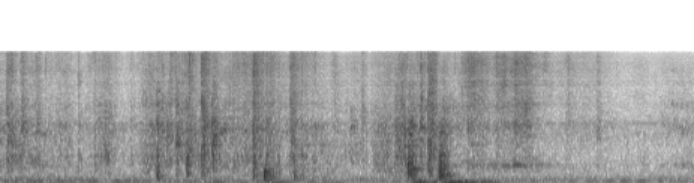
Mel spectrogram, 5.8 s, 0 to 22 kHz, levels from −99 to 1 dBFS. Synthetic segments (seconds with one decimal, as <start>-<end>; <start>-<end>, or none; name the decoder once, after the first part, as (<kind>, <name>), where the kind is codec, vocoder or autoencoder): 2.0-3.3 (codec, DAC); 4.0-5.8

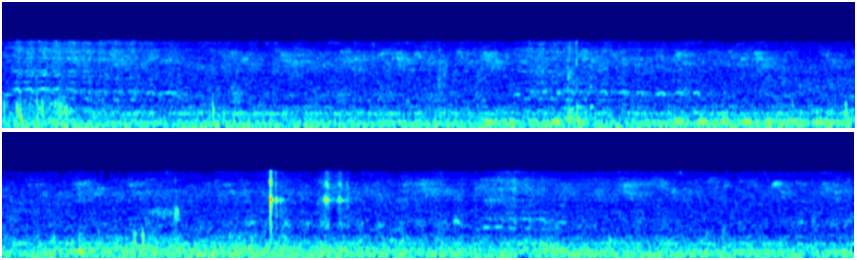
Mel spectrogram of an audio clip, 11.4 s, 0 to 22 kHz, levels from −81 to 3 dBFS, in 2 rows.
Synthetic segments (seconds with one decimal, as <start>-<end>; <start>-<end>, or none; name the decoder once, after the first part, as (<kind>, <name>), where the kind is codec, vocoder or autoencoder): 8.4-10.2 (codec, DAC)

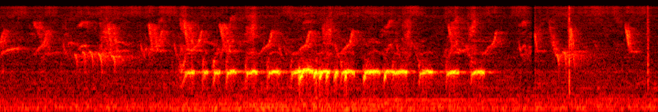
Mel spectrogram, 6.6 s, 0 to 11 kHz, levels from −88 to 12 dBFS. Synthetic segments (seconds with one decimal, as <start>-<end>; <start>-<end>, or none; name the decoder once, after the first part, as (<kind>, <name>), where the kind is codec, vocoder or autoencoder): 0.0-6.6 (vocoder, WaveNeXt)

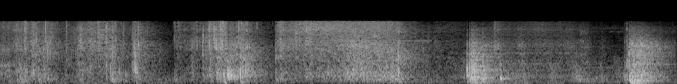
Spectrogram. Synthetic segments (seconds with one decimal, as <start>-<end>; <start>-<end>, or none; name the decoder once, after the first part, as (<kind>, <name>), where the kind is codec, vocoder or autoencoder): 4.5-5.8 (autoencoder, DAC-VAE)

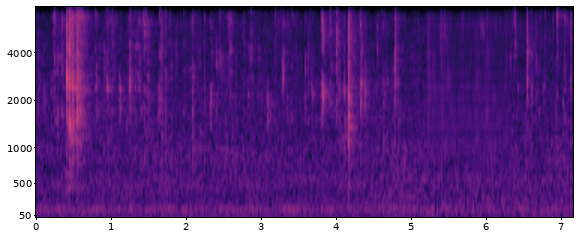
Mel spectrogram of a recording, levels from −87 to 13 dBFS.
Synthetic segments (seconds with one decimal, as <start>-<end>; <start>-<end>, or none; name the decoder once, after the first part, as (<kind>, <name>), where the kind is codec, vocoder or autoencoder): 5.2-6.3 (vocoder, Vocos)

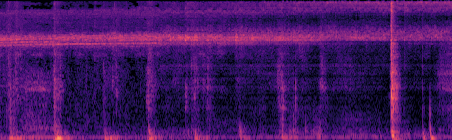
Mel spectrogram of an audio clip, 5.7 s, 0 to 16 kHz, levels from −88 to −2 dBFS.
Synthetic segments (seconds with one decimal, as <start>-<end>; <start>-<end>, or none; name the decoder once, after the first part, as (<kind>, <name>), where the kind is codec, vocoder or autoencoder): 2.0-5.7 (codec, SNAC)

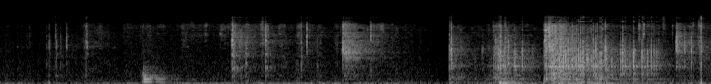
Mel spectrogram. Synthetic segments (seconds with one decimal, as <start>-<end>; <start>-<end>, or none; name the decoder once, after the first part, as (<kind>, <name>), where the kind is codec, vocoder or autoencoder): 1.7-5.5 (vocoder, WaveNeXt)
